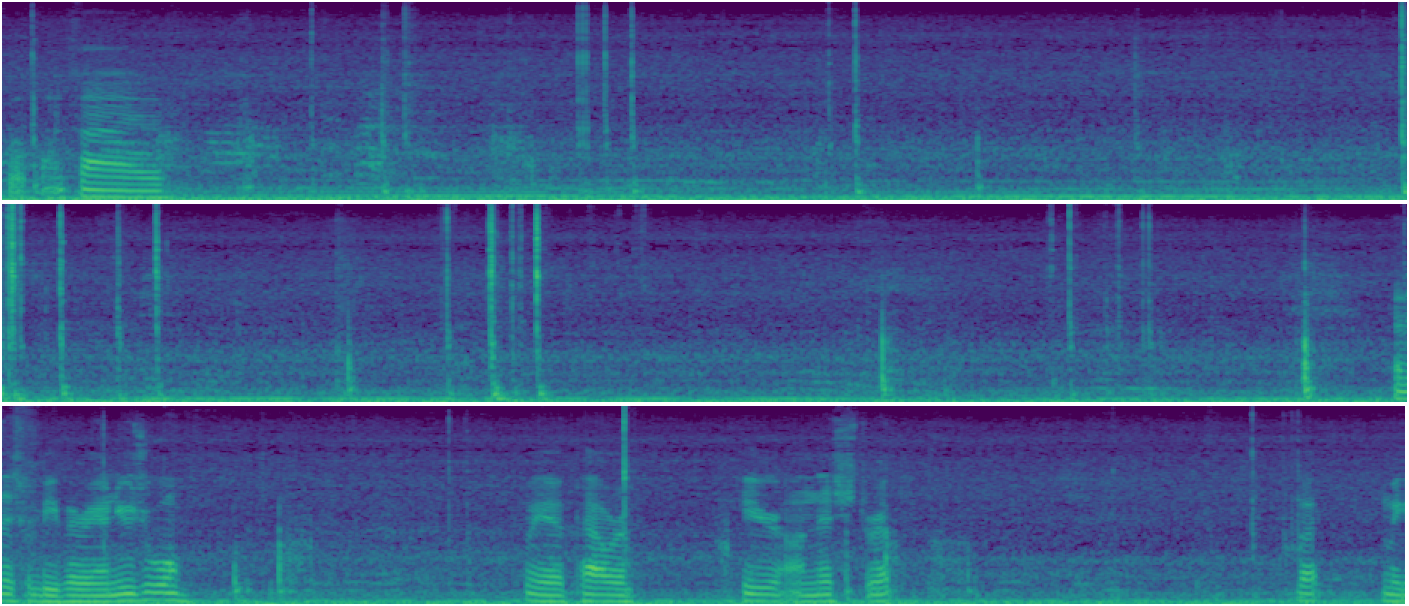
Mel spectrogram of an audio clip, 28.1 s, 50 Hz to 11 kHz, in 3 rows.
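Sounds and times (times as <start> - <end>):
low steady hum: 0.0 - 28.0
metal probe clicking on terminals: 3.7 - 4.4, 5.3 - 6.8, 9.1 - 10.6, 11.6 - 13.8, 16.3 - 17.2, 21.6 - 23.2.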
